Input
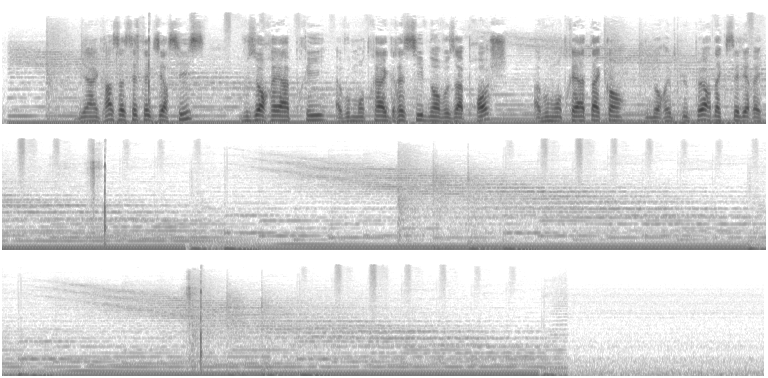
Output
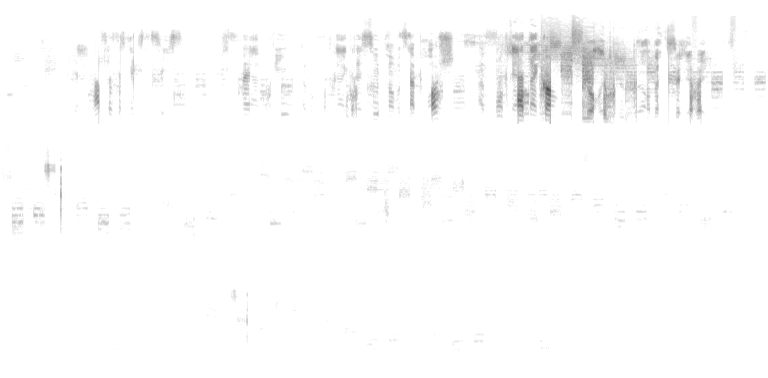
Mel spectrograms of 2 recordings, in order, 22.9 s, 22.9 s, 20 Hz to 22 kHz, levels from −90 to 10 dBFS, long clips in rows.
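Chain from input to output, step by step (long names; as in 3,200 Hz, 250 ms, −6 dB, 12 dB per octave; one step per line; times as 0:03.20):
source passing by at 0:05.76, 36 m/s, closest 2.2 metres
high-pass on a step sequencer 9.3 Hz 940–7,500 Hz
level +6.5 dB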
